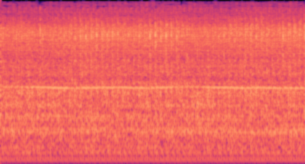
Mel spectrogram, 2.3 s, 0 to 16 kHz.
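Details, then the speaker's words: Honda EU2000i generator, about 8 years old, after orifice cleaning: smooth constant drone with a faint even hum, no surging or hunting; running fine and quiet. "these don't generators are nice because that's it that's as loud as they run man you know and so you can stick them out here in the woods and and nobody can h"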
